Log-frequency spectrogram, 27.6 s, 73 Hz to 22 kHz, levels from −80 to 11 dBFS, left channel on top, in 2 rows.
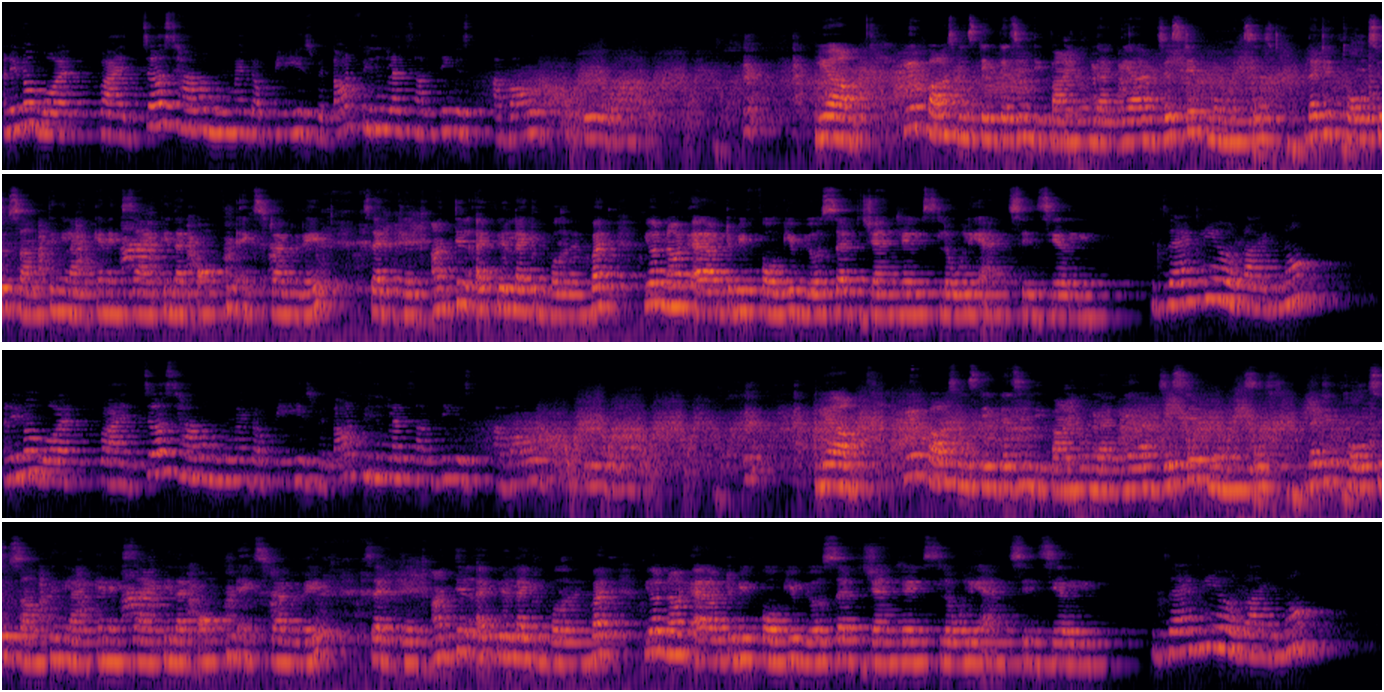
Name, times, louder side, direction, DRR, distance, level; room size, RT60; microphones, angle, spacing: voice 1, 0.0-6.5 25.3-26.8, left 2 dB, 80° left, 0 dB, 1.0 m, -33 dB
sound 1, 4.8-14.2, right 3 dB, 65° right, 0.7 m, -38 dB
Laughter, 7.1-14.3 14.5-14.7 15.0-20.7, left 1 dB, 60° left, 1.2 m, -40 dB
voice 2, 8.1-24.7, left 1 dB, 35° left, -1 dB, 0.6 m, -29 dB
4.3 x 2.7 x 3.2 m, 1.0 s
head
